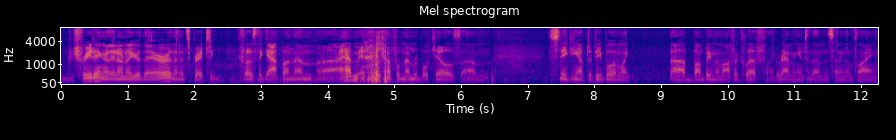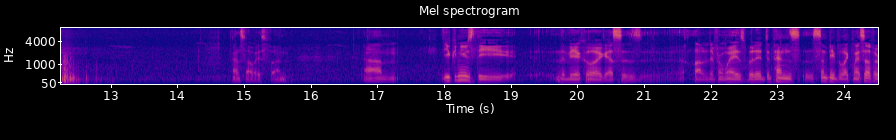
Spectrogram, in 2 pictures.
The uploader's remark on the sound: I headed to the outdoors of a local Provincial park, and just threw around some ideas on route. That is the wind you can hear some time, so I apologize for that.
